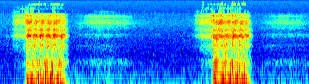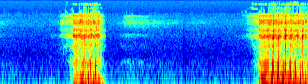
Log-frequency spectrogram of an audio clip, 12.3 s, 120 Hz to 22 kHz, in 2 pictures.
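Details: Tibetan Mastiff puppy snoring while asleep: four deep, loud snorting snores on inhalation roughly every 3.5 seconds, about 17 breaths a minute, with soft exhalations between.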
